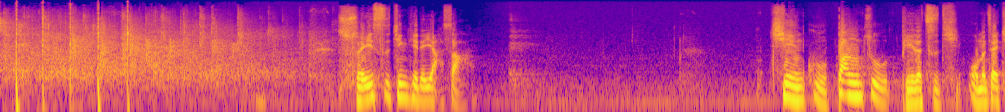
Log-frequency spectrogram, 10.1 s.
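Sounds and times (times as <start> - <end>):
audience clapping: 0.0 - 3.8
speech: 3.6 - 4.8, 7.8 - 10.0.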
